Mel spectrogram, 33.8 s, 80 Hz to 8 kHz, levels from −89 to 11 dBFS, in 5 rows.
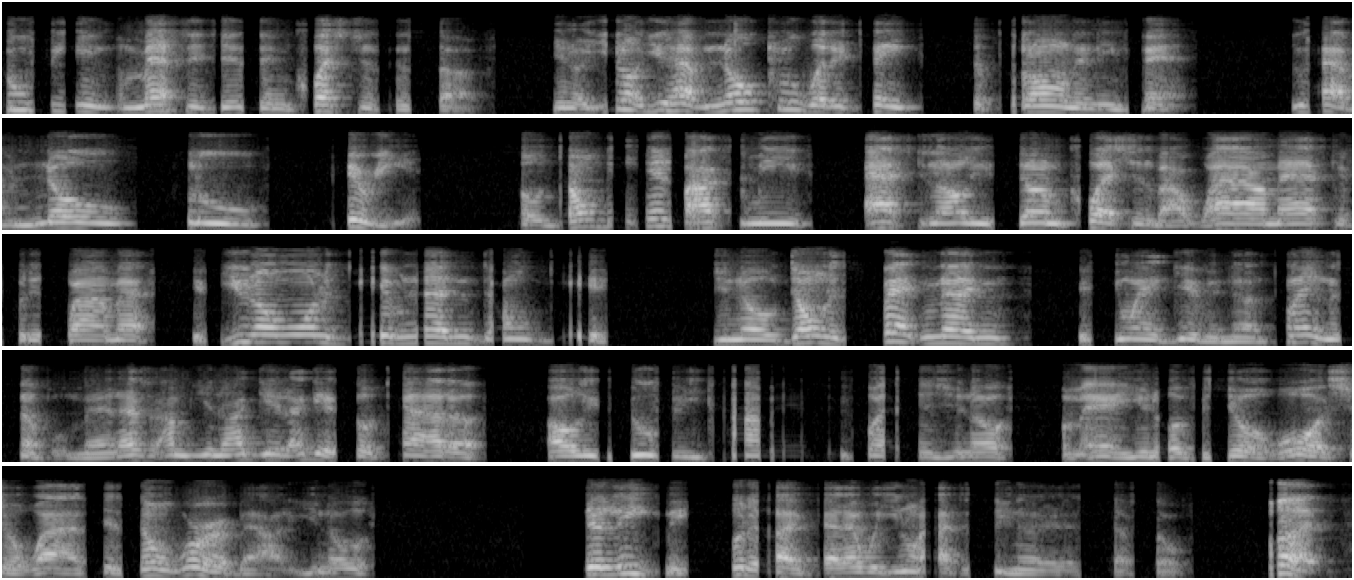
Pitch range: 120-185 Hz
